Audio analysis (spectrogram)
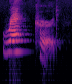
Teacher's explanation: if it's a noun it's pronounced as record the first syllable is stressed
